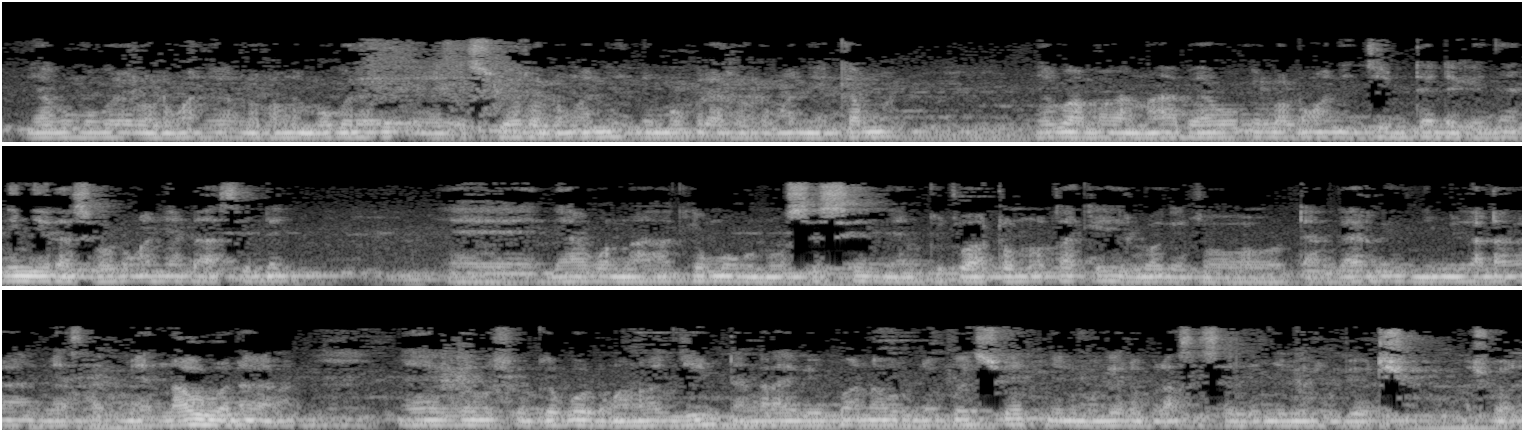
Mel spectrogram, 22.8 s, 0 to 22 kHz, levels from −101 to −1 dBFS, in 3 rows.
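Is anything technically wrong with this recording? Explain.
Yes. Throughout, the speech shows MP3 compression damage: nothing above about 8.4 kHz, plus a watery swirl. This is likely low-bitrate encoding near 32 kbps dropping weak frequency lines frame by frame.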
